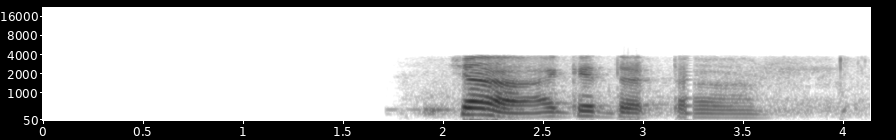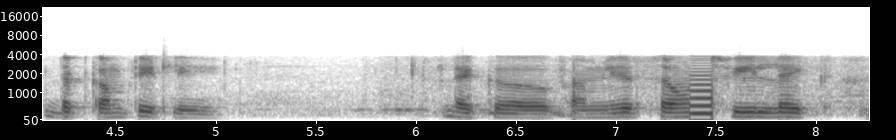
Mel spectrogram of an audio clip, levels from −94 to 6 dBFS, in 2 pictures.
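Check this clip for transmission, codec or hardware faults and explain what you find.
Two faults are present: the whole clip has gone through a Bluetooth CVSD headset codec, and there are two short Bluetooth headset packet repeats.

Bluetooth CVSD headset codec, throughout: the sound is confined to a narrow telephone band of about 250 Hz to 3.7 kHz, which fits a 64 kbps CVSD headset link. CVSD sends a single up-or-down bit per sample with an adaptive step, so the waveform is only approximated. The damage is plainly audible as a grainy hiss under the speech, scratchy sibilants, and distortion where loud high-frequency sound changes faster than the step can follow.

Bluetooth headset packet repeated, at 3.23 to 3.28 s (just after "I get that") and 7.38 to 7.52 s (just after "uh familiar"): headset voice packets went missing, and the decoder filled each gap by decoding the previous packet's bits again. 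The first gap covers about 37.5 ms of audio, which points to roughly ten lost packets. The second covers about 108.8 ms, nearer thirty packets. A continuous run of repeats cycles every 3.75 ms, so each gap is heard as a short, steady buzz near 267 Hz that stops when good packets return.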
